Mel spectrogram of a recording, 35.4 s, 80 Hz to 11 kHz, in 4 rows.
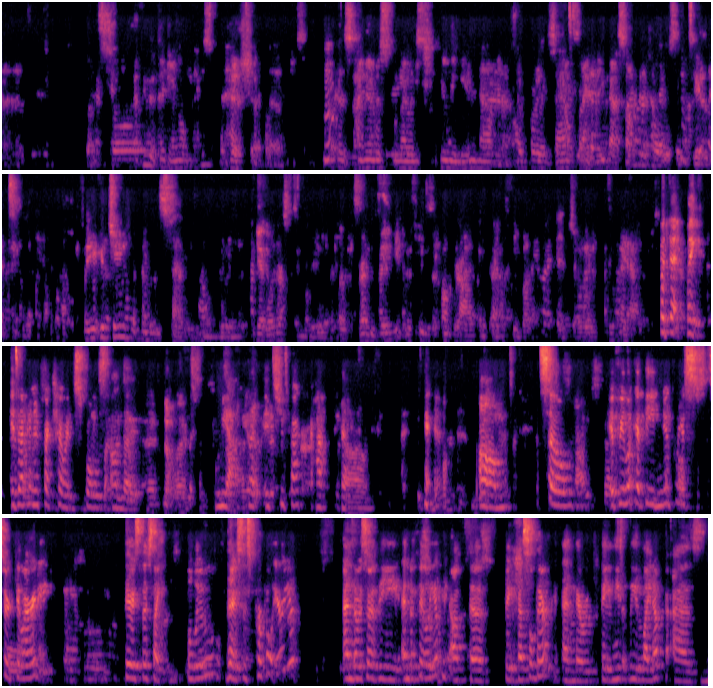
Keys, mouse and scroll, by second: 1.1-2.5 drag, 4.2-5.9 drag, 9.5-10.3 scroll up 1, 10.3-13.1 scroll up 1, 11.2-12.5 drag, 14.9 click.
